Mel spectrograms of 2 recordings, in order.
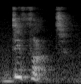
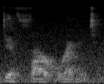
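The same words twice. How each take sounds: First: "Different" squeezed into two syllables; syllable dropped. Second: "different" in three full syllables; all syllables pronounced. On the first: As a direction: skip the middle syllable of "Different". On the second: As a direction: sound out every syllable of "different". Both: Shown as a demonstration. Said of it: "You don't need to say different".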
